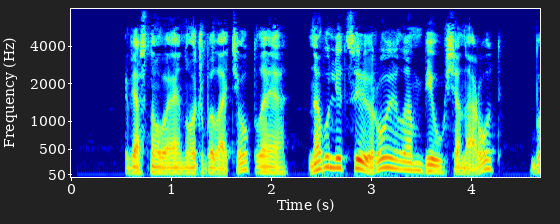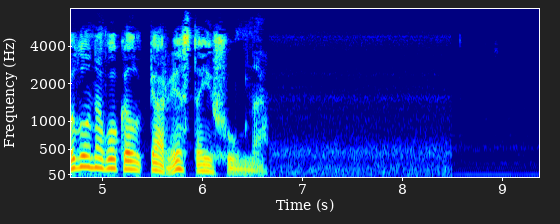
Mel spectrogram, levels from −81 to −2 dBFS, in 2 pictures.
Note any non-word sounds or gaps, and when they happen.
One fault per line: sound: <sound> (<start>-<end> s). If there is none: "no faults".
no faults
